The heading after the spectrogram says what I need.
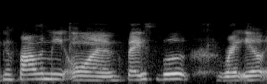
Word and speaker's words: Ruey: Rayel Industries is RUEY, but it's pronounced Ray. My middle name is, so that's where I got it from.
